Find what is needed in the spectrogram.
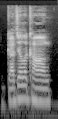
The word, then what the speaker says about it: Godzilla x Kong: So Godzilla X Kong, The New Empire, apparently said by the director, the X is silent. It's one of the dumbest things I've ever heard. – I know, me too. Apparently it's just supposedly Godzilla Kong, The New Empire.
